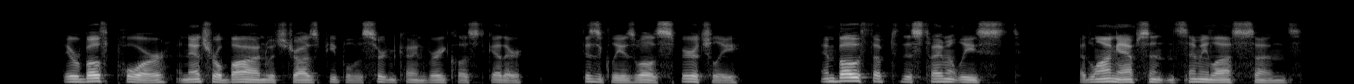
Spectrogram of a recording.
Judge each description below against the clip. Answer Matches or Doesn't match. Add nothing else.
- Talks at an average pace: Matches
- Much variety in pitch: Doesn't match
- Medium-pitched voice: Doesn't match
